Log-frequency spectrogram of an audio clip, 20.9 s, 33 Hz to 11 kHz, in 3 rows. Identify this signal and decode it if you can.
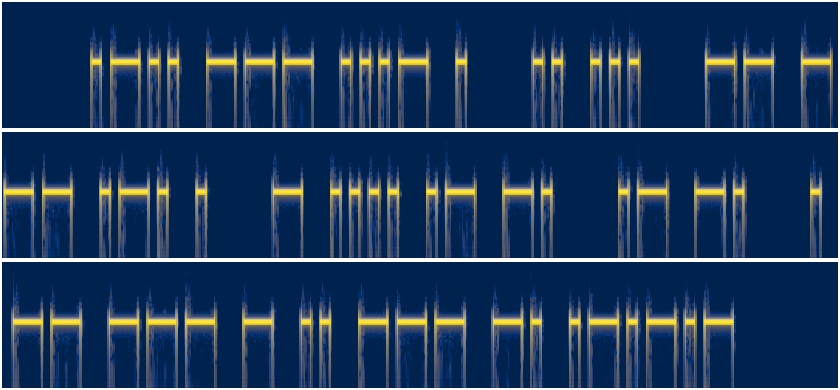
Morse code, heard as a keyed tone, about 15 wpm, 700 Hz. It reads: LOVE IS MORE THAN AN EMOTION.
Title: Sentences from Top 1600 Words 15wpm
